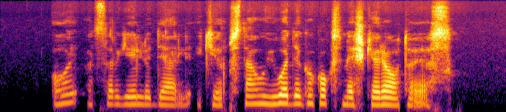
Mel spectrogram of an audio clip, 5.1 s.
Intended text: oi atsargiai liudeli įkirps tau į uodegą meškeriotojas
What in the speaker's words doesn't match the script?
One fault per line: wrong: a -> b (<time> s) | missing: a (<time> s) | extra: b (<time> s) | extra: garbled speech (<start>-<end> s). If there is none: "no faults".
extra: koks (3.2 s)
